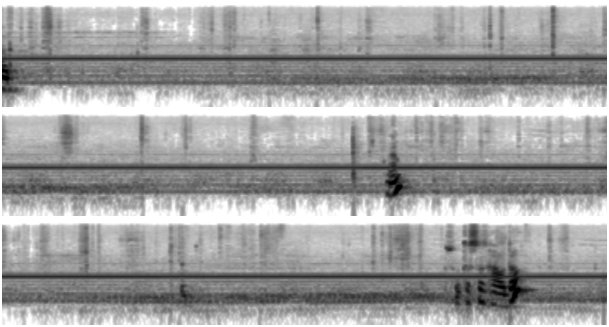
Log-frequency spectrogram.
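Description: Faint crinkling and rustling of crepe paper leaves being handled and opened out on a wire stem, over a steady background hum. A brief voice sound comes about thirteen seconds in.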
